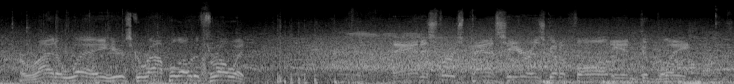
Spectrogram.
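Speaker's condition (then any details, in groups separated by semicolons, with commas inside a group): No condition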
